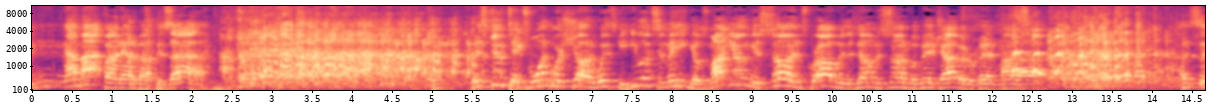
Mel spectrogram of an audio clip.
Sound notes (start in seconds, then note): 2.2 audience laughs; 11.6 audience laughs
